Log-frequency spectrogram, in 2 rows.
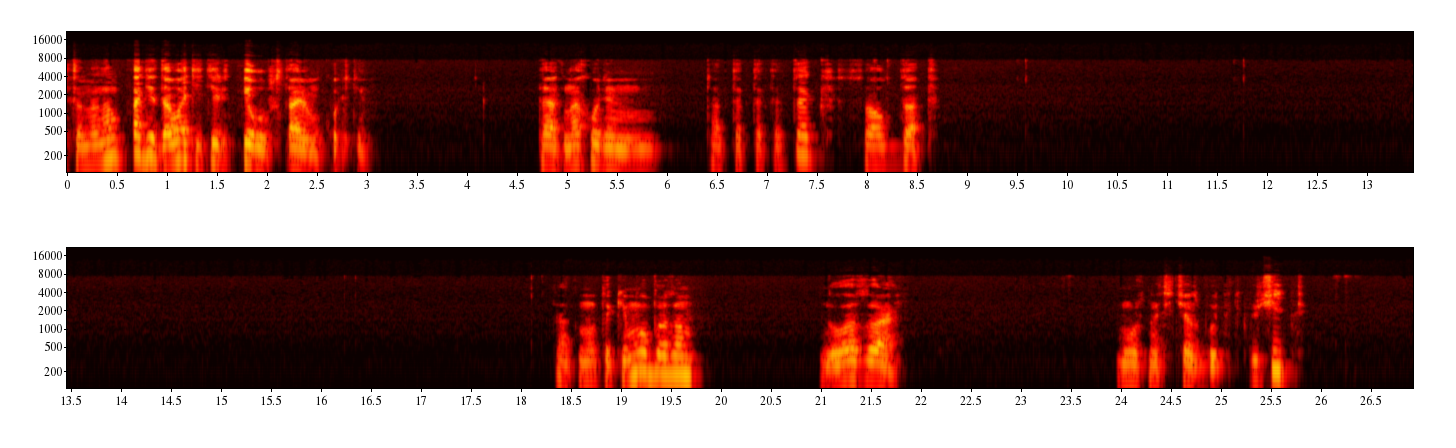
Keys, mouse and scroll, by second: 1.3 scroll down 2, 2.8-4.3 scroll down 1, 8.2 click, 9.7 click, 10.4-10.7 scroll down 2, 14.2 click, 16.5 click, 18.4 click, 21.8-23.6 scroll down 2, 23.6 shift+middle click, 25.0 scroll down 1, 26.4 click.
